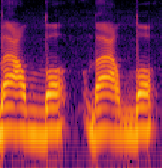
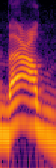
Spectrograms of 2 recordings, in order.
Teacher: হ্যাঁ, আমাকে বলতে হয় বা'দ, আওয়াজটা আস্তে আস্তে মিলিয়ে যাবে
